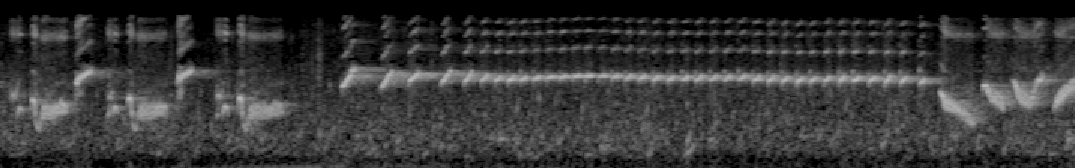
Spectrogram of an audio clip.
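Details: Young white-rumped shama singing as a training track; opens with varied buzzy whistles, then a long fast series of repeated ticking notes at steady pitch for about four seconds, ending in rising slurred whistles.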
